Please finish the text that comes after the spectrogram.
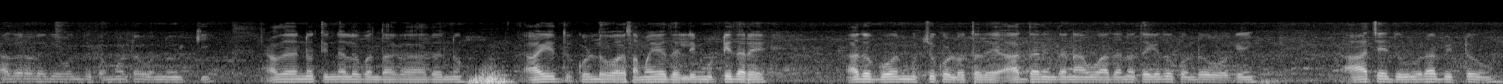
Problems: constant background noise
